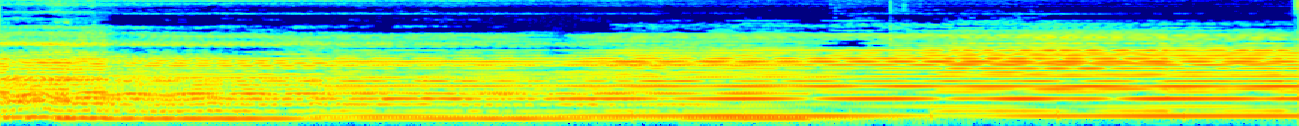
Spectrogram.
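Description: Harmonium playing the introduction to a devotional bhajan: long held notes and chords over a low sustained note that changes pitch twice.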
